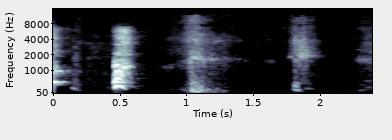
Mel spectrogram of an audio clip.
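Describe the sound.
A person imitates a dog with a series of short, loud vocal barks and yips, about four bursts spaced irregularly, with brief silences between them.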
